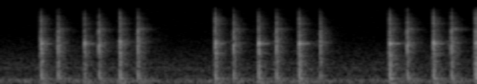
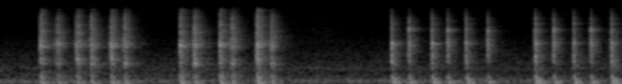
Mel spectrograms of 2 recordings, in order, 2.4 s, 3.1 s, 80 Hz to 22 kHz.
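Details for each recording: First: Roccat Vulcan 120 Aimo with upgraded PBT keycaps: bursts of crisp bright key clacks, clean short decays, sturdy space bar with no rattle, unlike rattly Cooler Master and Corsair boards. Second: Cooler Master mechanical keyboard space bar with PBT keycaps: quick bursts of sharp, clattery strikes with a tinny ring, rattling heavily.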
